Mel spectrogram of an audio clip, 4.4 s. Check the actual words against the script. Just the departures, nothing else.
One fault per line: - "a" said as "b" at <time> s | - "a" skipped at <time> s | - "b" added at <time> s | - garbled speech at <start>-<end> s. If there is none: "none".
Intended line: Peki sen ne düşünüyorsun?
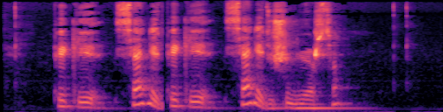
- "peki sen ne" added at 1.7 s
